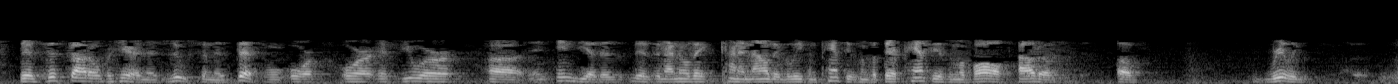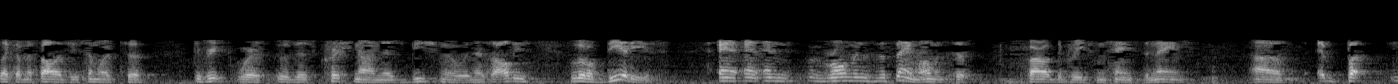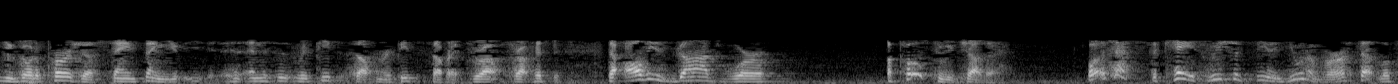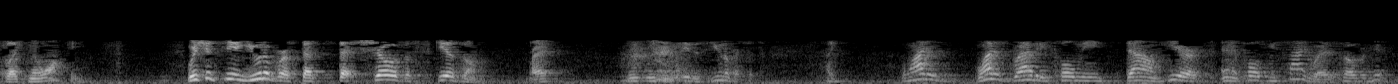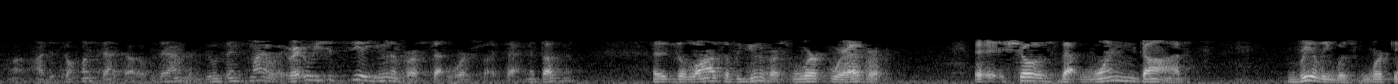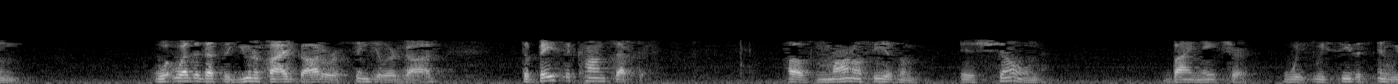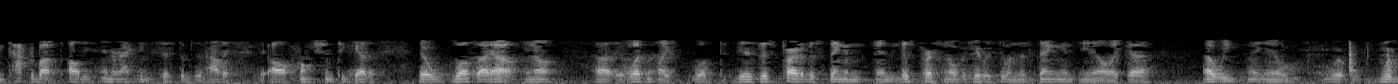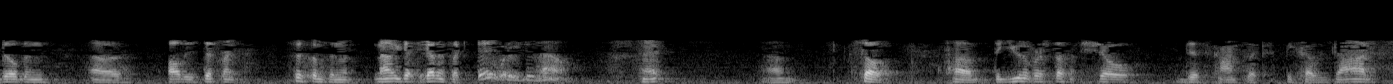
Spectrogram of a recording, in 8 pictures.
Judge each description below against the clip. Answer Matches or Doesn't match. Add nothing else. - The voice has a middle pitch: Doesn't match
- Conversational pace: Matches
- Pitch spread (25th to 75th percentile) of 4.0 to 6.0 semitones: Matches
